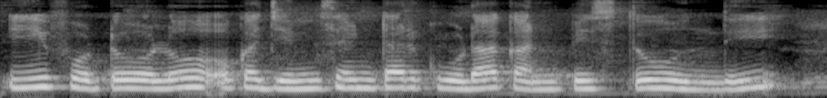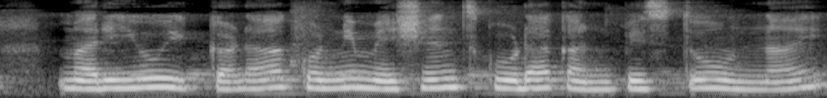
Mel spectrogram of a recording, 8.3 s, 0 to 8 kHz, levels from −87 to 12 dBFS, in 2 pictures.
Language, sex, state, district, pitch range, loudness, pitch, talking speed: Telugu, female, Andhra Pradesh, Sri Satya Sai, 200-225 Hz, -12 LUFS, 215 Hz, 110 wpm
